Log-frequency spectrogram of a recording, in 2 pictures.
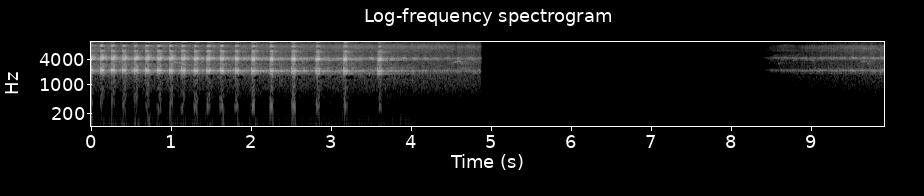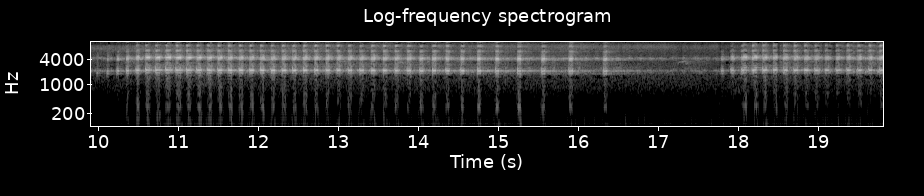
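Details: Midsummer evening cicada: fast shrill pulsing, a few seconds of complete silence, then the ringing pulse train returns loudly and carries on to the end.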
